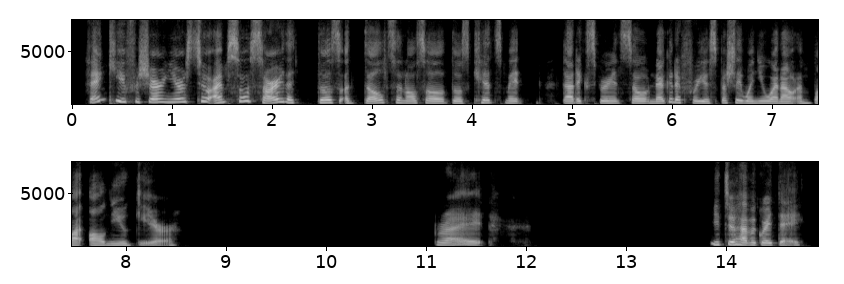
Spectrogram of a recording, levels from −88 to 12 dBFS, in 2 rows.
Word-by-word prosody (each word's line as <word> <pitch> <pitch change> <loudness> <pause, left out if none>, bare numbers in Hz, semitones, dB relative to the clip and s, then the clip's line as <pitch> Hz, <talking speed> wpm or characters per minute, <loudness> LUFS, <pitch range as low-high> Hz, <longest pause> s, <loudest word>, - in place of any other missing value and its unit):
Thank - - -1
you 375 -6 +4
for 315 0 -7
sharing 285 0 +3
yours 295 +2 0
too, 345 0 +1
I'm 270 -3 +5
so 365 +4 +2
sorry 290 -6 +5
that 250 -3 +2 0.2
those 240 +1 +3
adults, 200 +5 -1
and 225 -4 -2
also 195 -1 +1
those 185 0 -3
kids 225 -2 -4
made 195 -2 -3 0.4
that 195 0 +3
experience 190 0 -2
so 195 -2 +1
negative 190 +9 0
for 190 - -6
you, 180 -1 +2
especially 215 +5 -2
when 190 -2 -2
you 190 - -1
went 180 -2 +2
out 175 0 +2
and 170 -1 -6
bought 165 -1 +2
all 170 0 0
new 155 -1 -4
gear. 385 - -7 2.6
Right. 205 - -2 2.3
You 250 -4 -3
too, 240 - +4
have 210 -3 +4
a 210 - 0
great 200 -2 +1
day. - - -3
205 Hz, 160 wpm, -24 LUFS, 185-250 Hz, 2.6 s, I'm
